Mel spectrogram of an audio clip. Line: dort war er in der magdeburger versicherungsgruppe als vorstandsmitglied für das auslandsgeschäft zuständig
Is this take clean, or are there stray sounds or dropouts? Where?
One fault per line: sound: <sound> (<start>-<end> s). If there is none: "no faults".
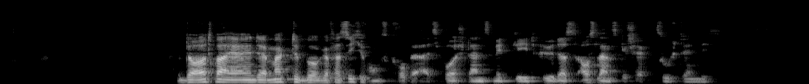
no faults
